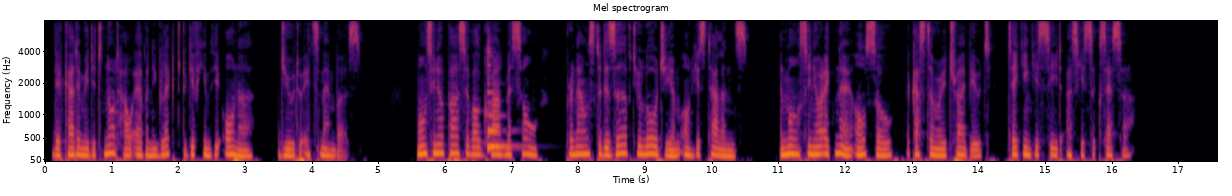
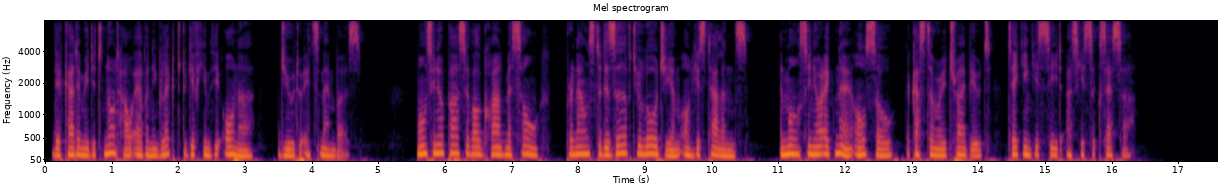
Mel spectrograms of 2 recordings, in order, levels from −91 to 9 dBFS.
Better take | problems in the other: second | noise reduction (classical method spectral subtraction)

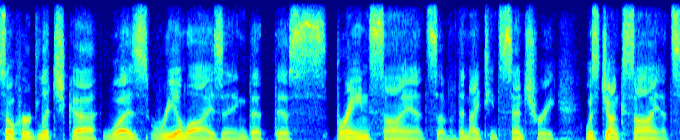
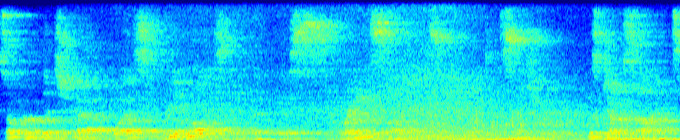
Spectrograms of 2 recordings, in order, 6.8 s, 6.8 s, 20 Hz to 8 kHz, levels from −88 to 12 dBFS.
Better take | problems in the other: first | background sound (Engine / Car); as loud as the speech // room echo; dies away in 1.9 s

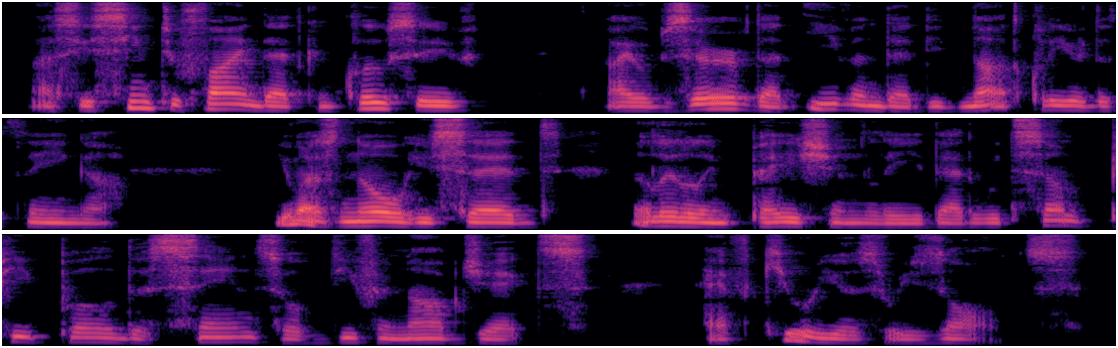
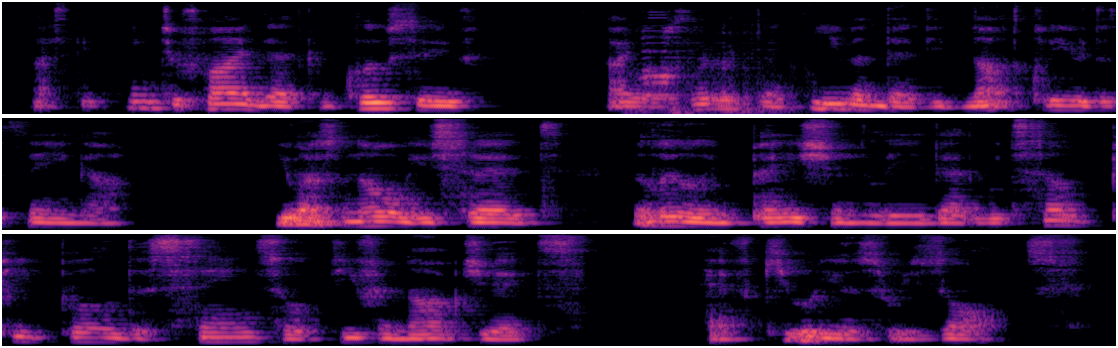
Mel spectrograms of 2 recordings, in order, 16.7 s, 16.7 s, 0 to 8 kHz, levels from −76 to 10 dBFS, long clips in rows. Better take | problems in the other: first | noise reduction (neural mask model DeepFilterNet 3)

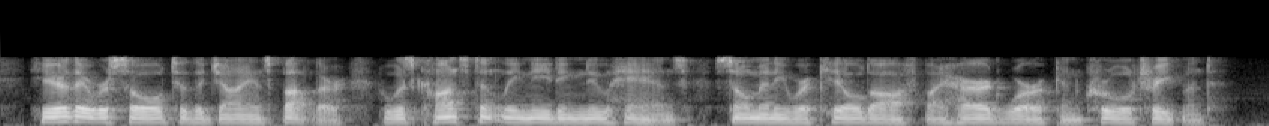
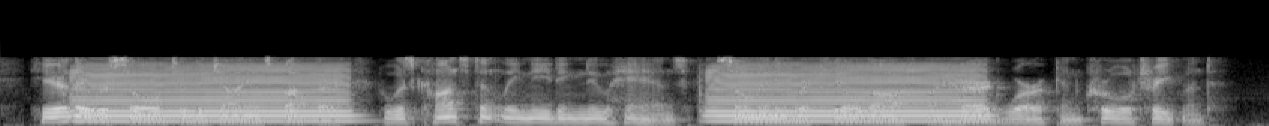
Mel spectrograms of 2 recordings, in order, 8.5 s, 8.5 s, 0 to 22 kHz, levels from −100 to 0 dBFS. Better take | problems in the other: first | background sound (Wind instrument, woodwind instrument); 3 dB above the speech

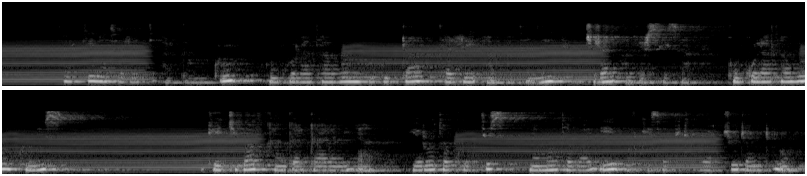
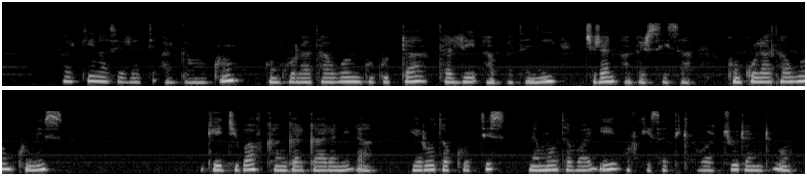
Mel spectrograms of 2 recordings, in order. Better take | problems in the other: second | background sound (Wind instrument, woodwind instrument); 17 dB below the speech // room echo; dies away in 1.6 s

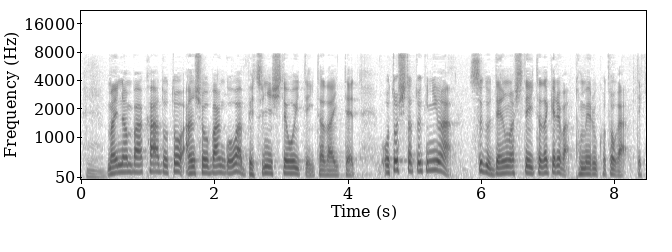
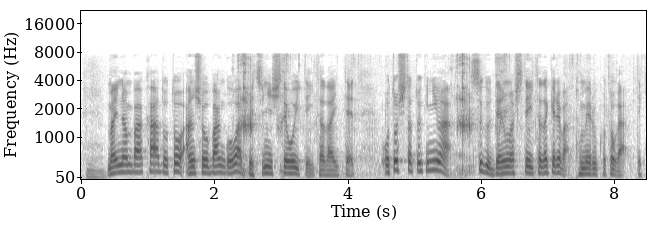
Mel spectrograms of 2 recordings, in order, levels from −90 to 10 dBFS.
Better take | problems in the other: first | background sound (Chewing, mastication); 14 dB below the speech

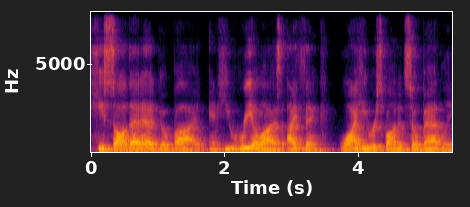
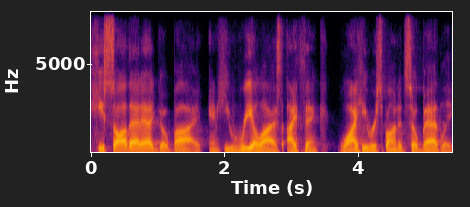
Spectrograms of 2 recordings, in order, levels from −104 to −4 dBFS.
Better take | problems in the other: second | room echo; dies away in 0.6 s

